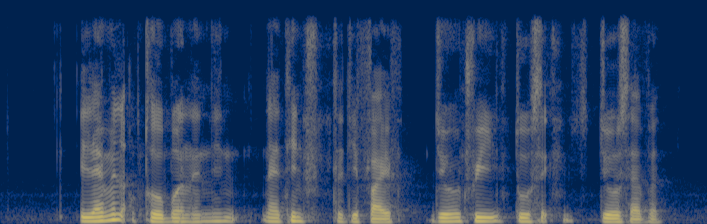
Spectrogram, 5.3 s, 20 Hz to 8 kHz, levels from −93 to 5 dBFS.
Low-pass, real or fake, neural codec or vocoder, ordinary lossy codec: 7.2 kHz; fake; vocoder, 44.1 kHz, 80 mel bands, Vocos; none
